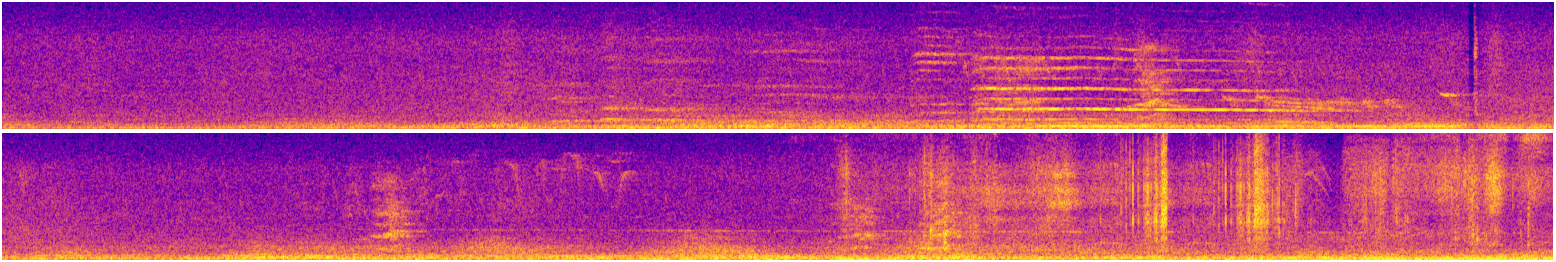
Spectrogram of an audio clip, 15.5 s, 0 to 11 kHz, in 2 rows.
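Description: A rooster crows, one long call about five seconds in, over the steady low rumble of a Boeing 747-200 freighter's engines climbing out overhead. The jet rumble swells near the end, with a few scattered knocks.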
